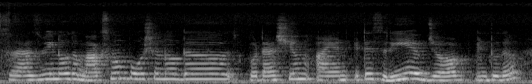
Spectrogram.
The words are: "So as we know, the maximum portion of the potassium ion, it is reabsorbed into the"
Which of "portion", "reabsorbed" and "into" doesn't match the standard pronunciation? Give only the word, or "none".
reabsorbed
